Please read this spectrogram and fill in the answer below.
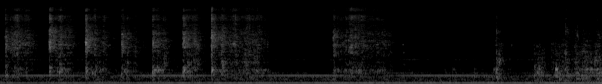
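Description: A kitchen utensil scraping thick whisked egg yolk and sugar out of a small bowl into a larger mixing bowl. A quick run of scrapes and taps lasts about two seconds, then softer scraping.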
